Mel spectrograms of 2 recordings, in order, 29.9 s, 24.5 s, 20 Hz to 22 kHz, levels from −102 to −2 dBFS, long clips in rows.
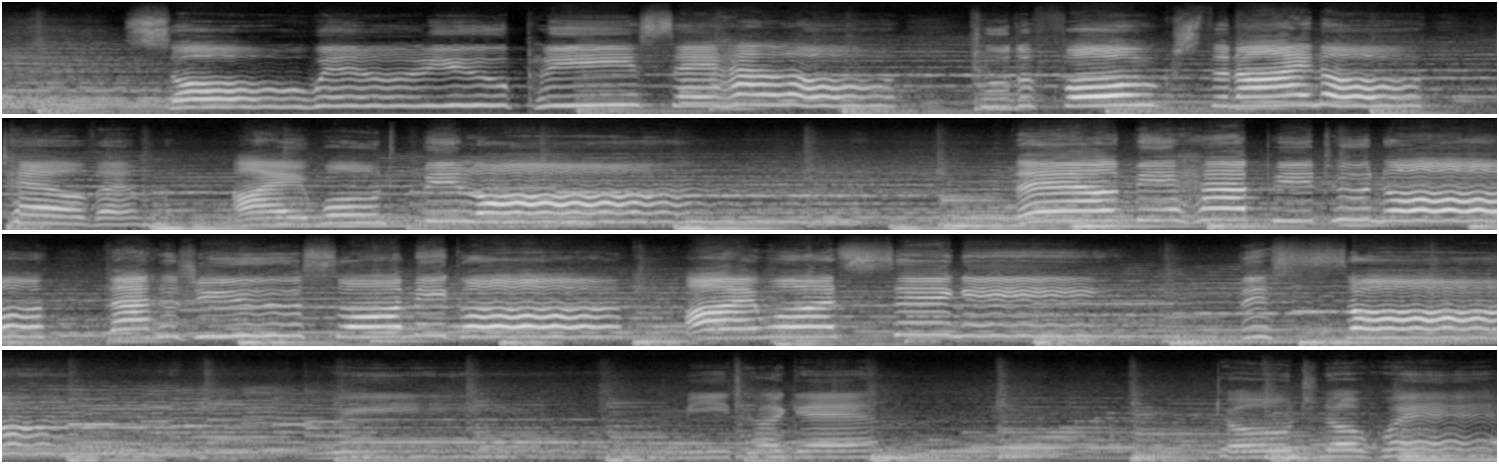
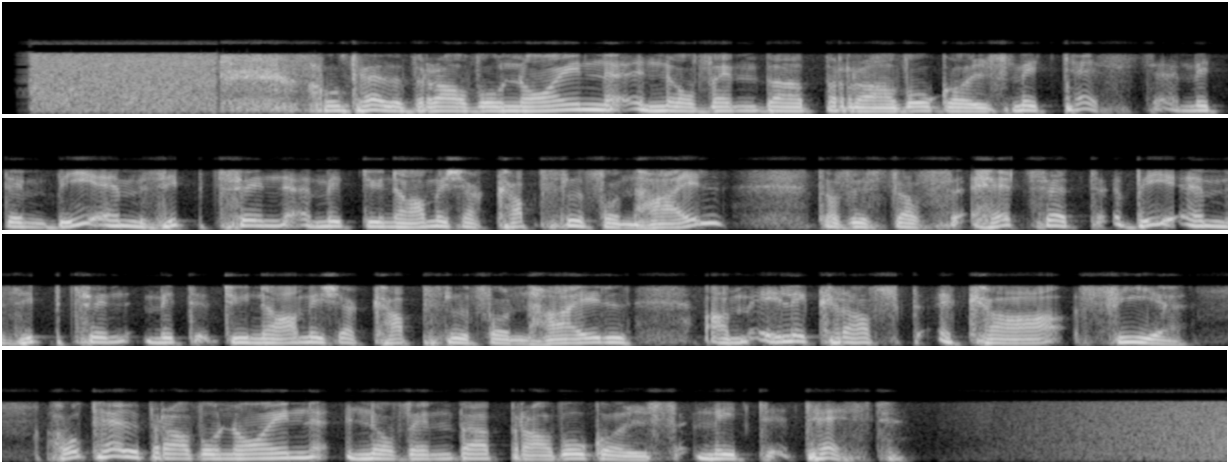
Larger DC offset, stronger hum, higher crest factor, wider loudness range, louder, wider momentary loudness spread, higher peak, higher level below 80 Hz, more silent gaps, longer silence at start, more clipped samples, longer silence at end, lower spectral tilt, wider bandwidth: neither; neither; first, 20 dB vs 12 dB; first, 13 LU vs 3 LU; about the same, -23 LUFS vs -23 LUFS; first, 17 LU vs 7 LU; first, -4 dBFS vs -12 dBFS; first, -52 dBFS vs -72 dBFS; neither; second, 0 s vs 0.15 s; neither; about the same, 0 s vs 0 s; second, -4 dB/octave vs -10.5 dB/octave; first, 16 kHz vs 5.2 kHz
